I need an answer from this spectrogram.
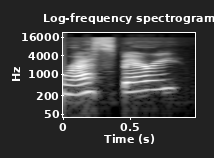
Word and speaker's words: raspberry: This is the funniest word to me, raspberry, because there's a P in there. Why do we ever say the P? Like, aren't we supposed to, should we be saying raspberry? Shouldn't we say that?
